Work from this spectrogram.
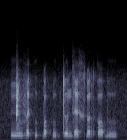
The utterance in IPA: ŋ͡ǁ u v ɜ k u k͡p ɔ k͡p u b t o n z ɜ x ɗ ɔ r k ɔ ɓ u

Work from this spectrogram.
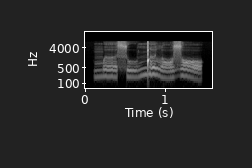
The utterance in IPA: m əː s u ŋ͡ǃ ə l ɔ z ɔ

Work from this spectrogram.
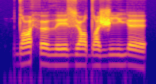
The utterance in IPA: dˤ e h œ ð e z ø dˤ o ʒ i j ɛ

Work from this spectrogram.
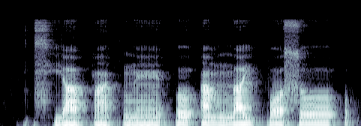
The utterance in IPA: t͡sʰ j a˨˩ p ã˨ k̚ n̪ ẽ˨˦ | o˦ ʔ ã˧ m n̪ a˥˧ j p ɔ˧ s o˦ ʔ

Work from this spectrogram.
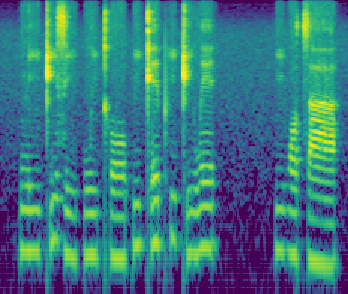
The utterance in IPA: n iː˨ kʼ i˦ z i˨ | w i˨ kʰ oː˨ p i˦ kʼ e˦ pʰ i˦ kʼ i˨ w e˦ | i˨ β ɔ˨ t͡s aː˨

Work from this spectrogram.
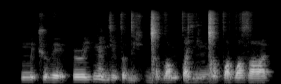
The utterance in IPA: m ɪ t͡ʃ u ð ɪ | ɹ i ɡ æ̃ dʲ æ̃ t ʌ d ɪ ç ɡ͡ǀ ɛ dˤ u m tˤ ɑ zʲ æ̃ ŋ͡ǀ ə tˤ ɪ dˤ i zˤ ɜ

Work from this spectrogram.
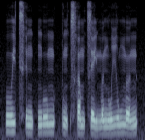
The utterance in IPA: uː˧ j t͡sʰ ɪ˨˧ ŋ ɪ˨ k̚ ŋ uː˧ m ʊ˨˥ k̚ p ʊ˨˩ ŋ t͡sʰ ɐ˨ m t͡s e˨˩ j m ɵ˨ n w iː˧ w m ɵ˨˥ n

